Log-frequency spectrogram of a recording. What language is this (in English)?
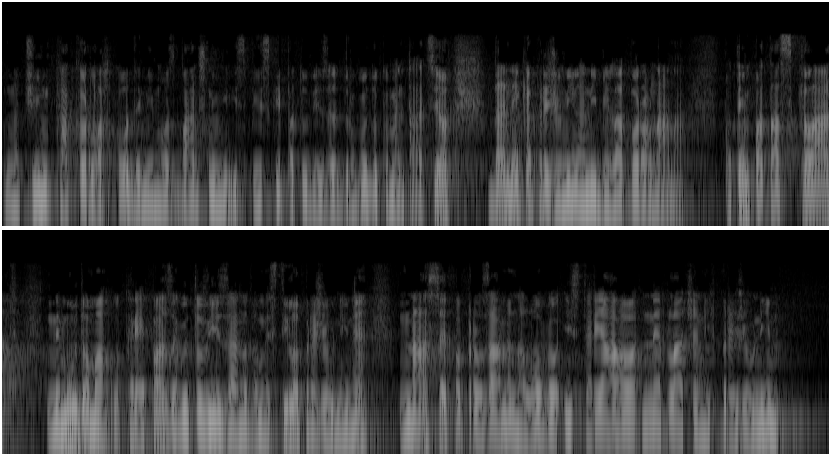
Slovenian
